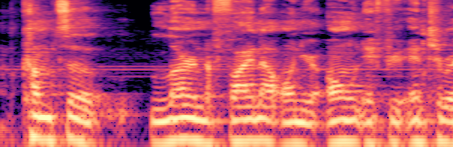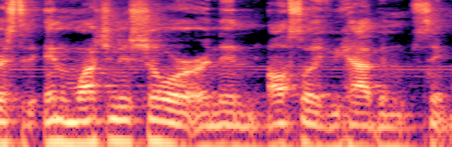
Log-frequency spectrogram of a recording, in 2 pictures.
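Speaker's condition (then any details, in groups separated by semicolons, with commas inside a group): No condition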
